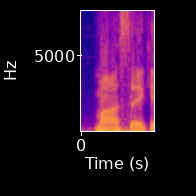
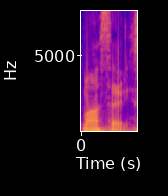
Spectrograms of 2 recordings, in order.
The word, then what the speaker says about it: Mocek: My last name is spelled Mocek, unlike how it's pronounced. And, Eliza Jane Mocek is my Instagram handle. And you can find me on Facebook, too, Elizabeth Mocek.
